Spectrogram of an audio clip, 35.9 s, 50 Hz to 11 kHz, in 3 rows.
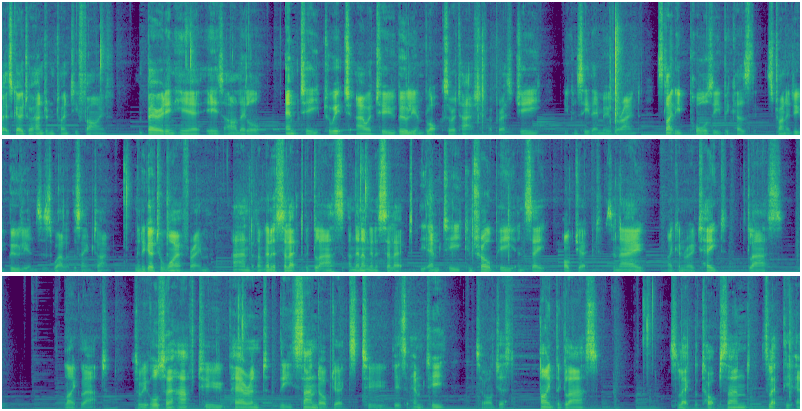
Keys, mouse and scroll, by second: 1.6-2.0 scroll up 1, 2.8 click, 3.5-3.9 scroll down 1, 7.1 g, 9.1 Escape, 13.7 z, 13.8 click, 14.7 middle click, 15.4 scroll down 1, 15.7 click, 17.4 shift+click, 19.0 ctrl+p, 20.2 click, 21.4 r, 25.6 click, 27.5 click, 32.0 h, 33.6 click, 35.1 shift+click.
